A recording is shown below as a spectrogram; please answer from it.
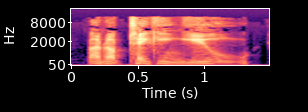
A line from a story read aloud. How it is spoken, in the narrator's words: he snarled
